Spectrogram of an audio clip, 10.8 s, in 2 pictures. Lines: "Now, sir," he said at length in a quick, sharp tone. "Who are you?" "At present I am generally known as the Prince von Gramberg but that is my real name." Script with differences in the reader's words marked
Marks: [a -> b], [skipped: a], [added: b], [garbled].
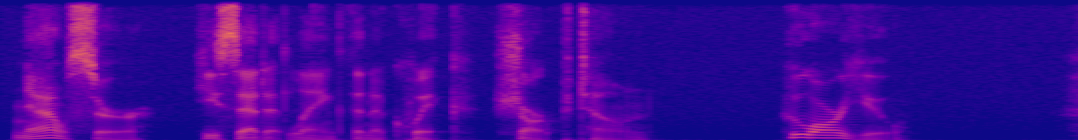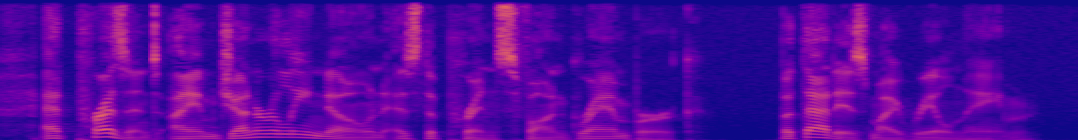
"Now, sir," he said at length in a quick, sharp tone. "Who are you?" "At present I am generally known as the Prince von Gramberg but that is my real name."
